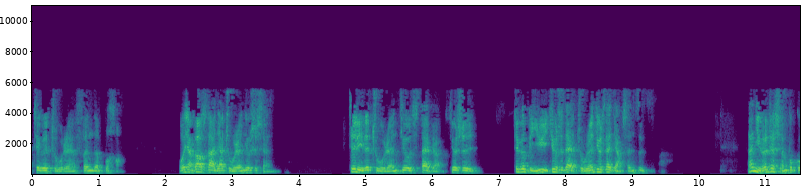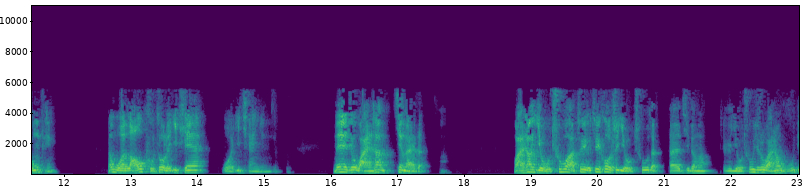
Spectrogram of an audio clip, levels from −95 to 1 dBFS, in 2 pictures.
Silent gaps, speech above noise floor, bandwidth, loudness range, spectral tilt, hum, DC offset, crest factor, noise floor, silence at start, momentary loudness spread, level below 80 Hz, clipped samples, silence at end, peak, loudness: 1.69-1.80 s, 4.48-4.64 s, 9.75-10.16 s, 12.12-12.46 s, 15.94-16.02 s, 17.96-18.04 s; 67 dB; 5.8 kHz; 3 LU; -11 dB/octave; none; under 0.1%; 16 dB; -89 dBFS; 0 s; 13 LU; -70 dBFS; under 0.1%; 0 s; -8 dBFS; -23 LUFS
